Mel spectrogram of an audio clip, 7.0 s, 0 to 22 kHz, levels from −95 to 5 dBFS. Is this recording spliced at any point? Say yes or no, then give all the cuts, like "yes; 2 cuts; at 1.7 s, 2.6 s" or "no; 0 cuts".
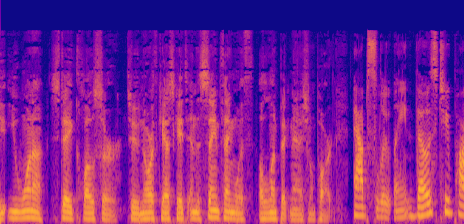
no; 0 cuts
